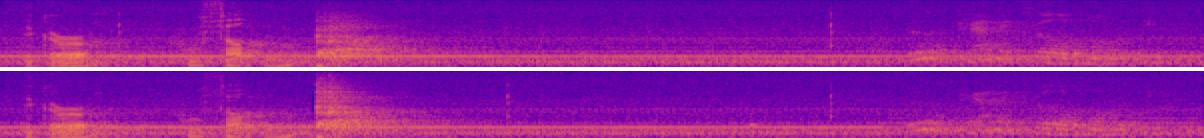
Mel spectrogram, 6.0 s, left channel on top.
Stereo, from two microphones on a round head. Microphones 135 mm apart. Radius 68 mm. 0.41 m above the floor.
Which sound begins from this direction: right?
Knocking, at 1.6 s.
